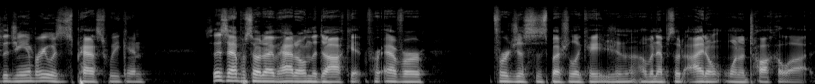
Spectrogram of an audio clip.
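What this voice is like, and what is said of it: Hoarse, nearly lost voice. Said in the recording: “losing my voice ... It's lost.”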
